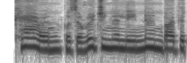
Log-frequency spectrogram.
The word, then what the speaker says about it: Charon: pronunciation of the name the practice of following the classical pronunciation established for the mythological fyman Karen is used by Major English language dictionaries such as the Mariam Webster and Oxford English Dictionary these indicate only one pronunciation of Karen when referring specifically to Pluto moon with an initial k sound speakers of many languages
